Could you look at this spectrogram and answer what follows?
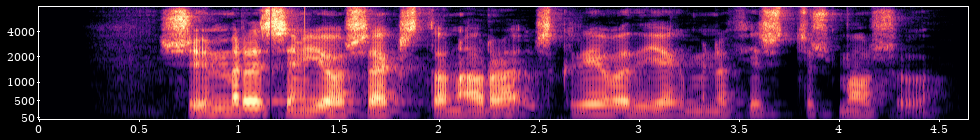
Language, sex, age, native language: Icelandic, male, 50-59, Icelandic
